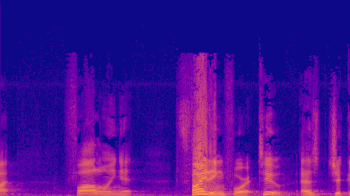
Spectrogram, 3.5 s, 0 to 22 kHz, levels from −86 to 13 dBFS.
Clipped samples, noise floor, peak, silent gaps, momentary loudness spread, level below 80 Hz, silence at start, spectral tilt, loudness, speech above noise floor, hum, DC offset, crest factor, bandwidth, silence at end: under 0.1%; -49 dBFS; -2 dBFS; none; 17 LU; -52 dBFS; 0 s; -3.5 dB/octave; -18 LUFS; 31 dB; none; under 0.1%; 18 dB; 17 kHz; 0 s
